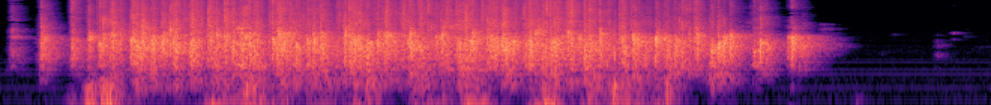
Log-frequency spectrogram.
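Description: Audience applauding: dense clapping that swells within the first second, holds steady for about five seconds and dies away around seven seconds in.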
